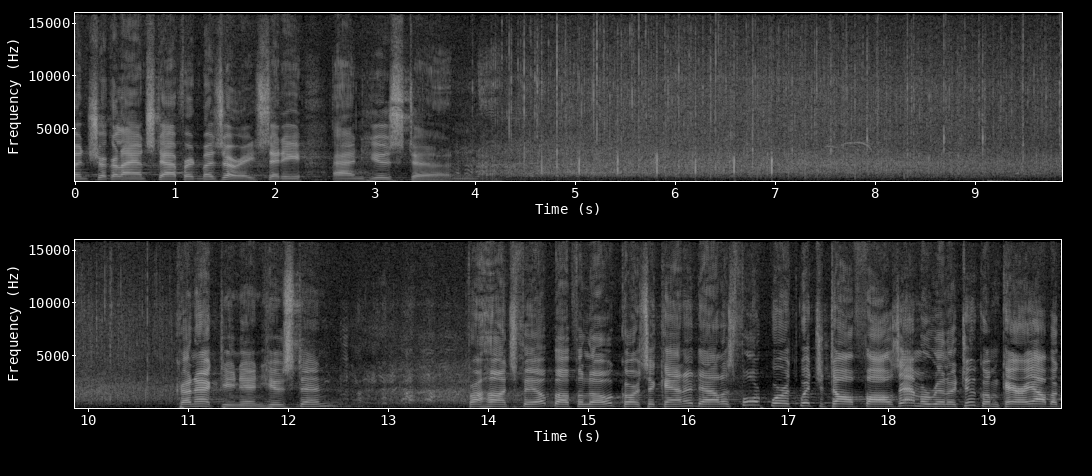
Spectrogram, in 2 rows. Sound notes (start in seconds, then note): 3.9 audience applause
